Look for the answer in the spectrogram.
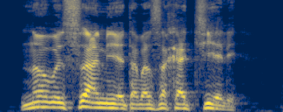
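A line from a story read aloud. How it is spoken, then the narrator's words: Hissing. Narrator (Russian): прошипел утконос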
